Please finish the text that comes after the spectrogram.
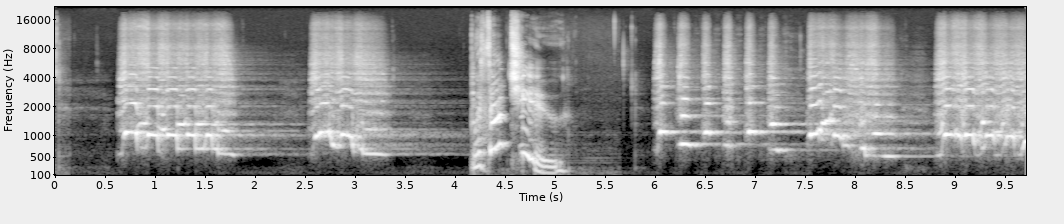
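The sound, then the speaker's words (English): Birds sing in trees in bright, warbling bursts of chirps and trills, several phrases separated by short pauses, with a single spoken question breaking in midway before the rapid chirping resumes. “Oh, yes, of course. It's birds singing in the tree.”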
